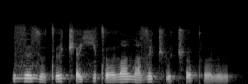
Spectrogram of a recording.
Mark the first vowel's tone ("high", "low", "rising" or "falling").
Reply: rising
